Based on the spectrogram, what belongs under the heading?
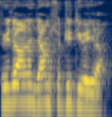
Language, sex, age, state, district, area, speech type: Sindhi, male, 60+, Gujarat, Surat, urban, spontaneous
